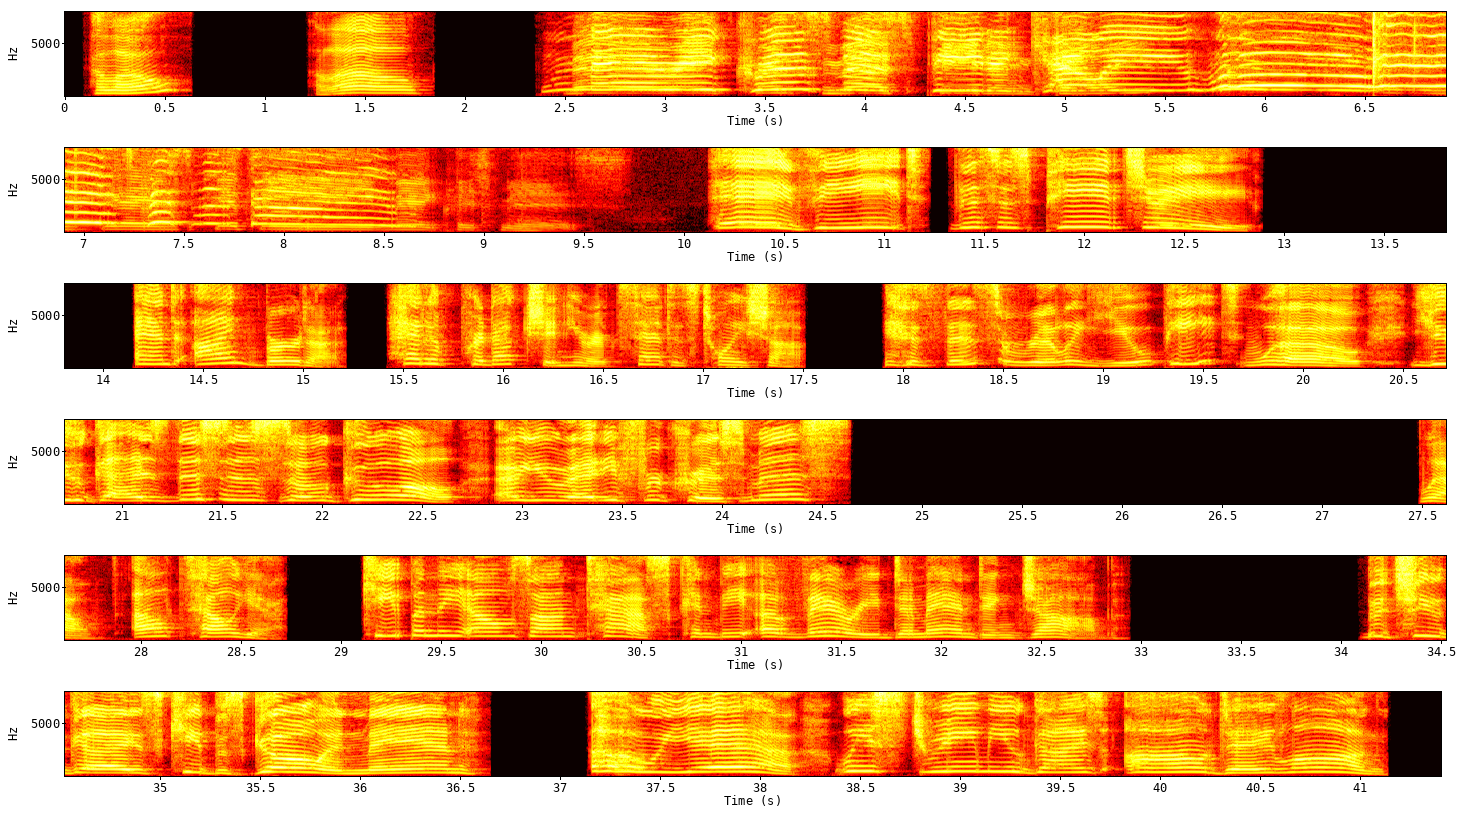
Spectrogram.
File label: Character Acting; Santaselves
